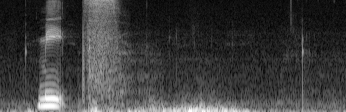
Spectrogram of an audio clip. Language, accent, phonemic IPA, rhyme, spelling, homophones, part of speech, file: English, US, /miːts/, -iːts, meets, meats / metes, noun / verb / preposition, En-us-meets.ogg
- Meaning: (noun) plural of meet; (verb) third-person singular simple present indicative of meet; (preposition) Forming a combination or nexus of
